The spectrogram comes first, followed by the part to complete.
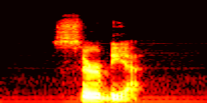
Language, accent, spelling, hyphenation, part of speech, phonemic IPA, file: English, US, Serbia, Ser‧bi‧a, proper noun, /ˈsɝ.bi.ə/, En-us-Serbia.ogg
